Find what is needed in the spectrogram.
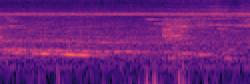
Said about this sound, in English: Our train is here. Again, it's very, very quiet.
